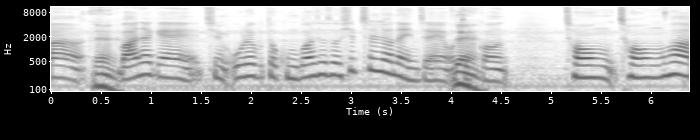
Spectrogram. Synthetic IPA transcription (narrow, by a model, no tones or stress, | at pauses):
aemaɲaɡe̞t͡ɕimʔoɾe̞butʰʌkoŋbuɦaɕ̬ʰʌs̬ʰʌɕʰip̚t͡ɕʰiʎɲʌne̞ind͡ʑe̞ʌnt͡ɕek͈ʌn | t͡ɕʌŋt͡ɕʌŋɦwa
